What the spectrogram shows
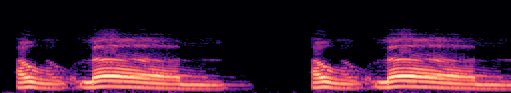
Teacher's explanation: غین کی آواز جریان رکھتی ہے اور اچانک منقطع نہیں ہوتی. اغلال اغلال غین کے تلفظ کے وقت نظام آواز کی حالت کو مشاہدہ کریں.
